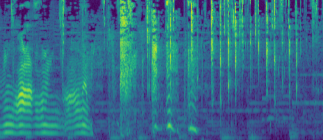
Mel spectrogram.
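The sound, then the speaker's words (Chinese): A drawn-out vocal sound opens, then a run of crisp, irregular crunching and smacking chewing noises follows on its own, quickening into sharp little clicks toward the end: a bear and his companions eating lunch, heard from outside a mountain cave deep in a jungle. “在丛林的深处有一个山洞，山洞外传来一阵咀嚼的声音。”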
